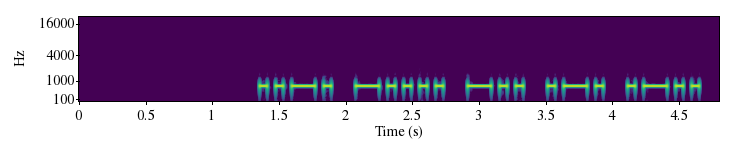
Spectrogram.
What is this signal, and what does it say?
Morse code, heard as a keyed tone, about 20 wpm, 700 Hz. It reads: F6DRL
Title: DXCC-100 Call Signs - 5 Characters - Repeated 3x - 20wpm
